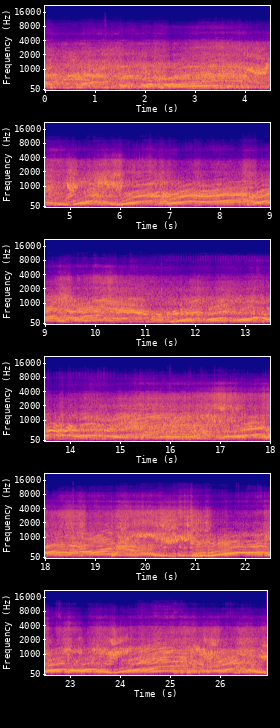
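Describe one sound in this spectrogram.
Car engines rev loudly and rise and fall in pitch.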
